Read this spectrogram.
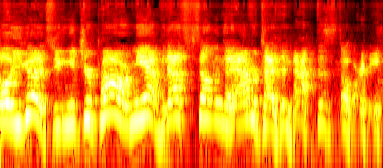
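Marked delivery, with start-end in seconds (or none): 0.0-1.3 mocking ad voice. Mocking the ad pitch.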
